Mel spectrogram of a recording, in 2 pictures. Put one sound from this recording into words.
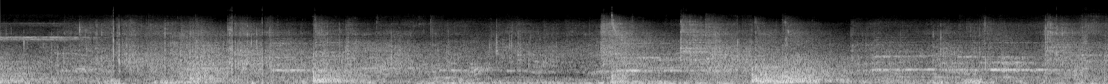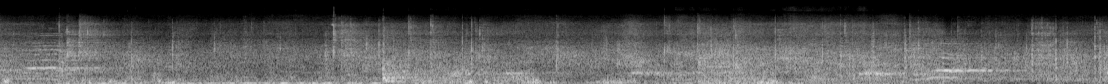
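Hockey sticks clack against pucks on the ice.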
